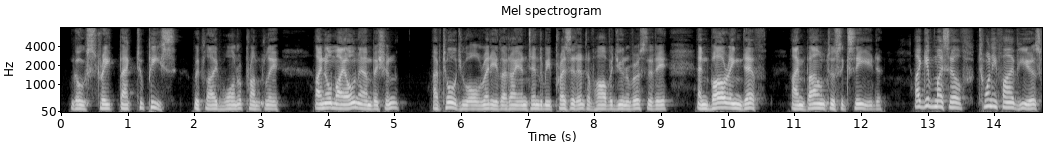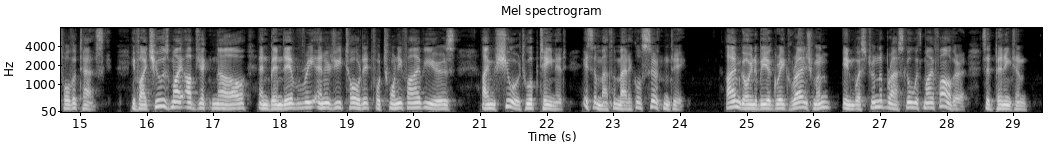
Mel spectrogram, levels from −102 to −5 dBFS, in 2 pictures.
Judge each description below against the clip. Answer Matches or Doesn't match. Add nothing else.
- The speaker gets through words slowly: Doesn't match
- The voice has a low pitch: Doesn't match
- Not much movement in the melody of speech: Doesn't match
